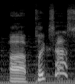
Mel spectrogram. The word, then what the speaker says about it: Plixas: Plixas, is that how you say it? Like Roxas, but instead of Plixas.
